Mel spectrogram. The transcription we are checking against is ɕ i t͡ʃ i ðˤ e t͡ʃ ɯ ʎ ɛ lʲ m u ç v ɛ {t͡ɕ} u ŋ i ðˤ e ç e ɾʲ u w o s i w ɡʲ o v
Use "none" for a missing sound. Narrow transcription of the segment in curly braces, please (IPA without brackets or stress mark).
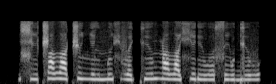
kʲ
